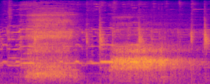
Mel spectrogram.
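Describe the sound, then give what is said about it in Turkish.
A slow, audible breath drawn in through the nose, then after a short pause a longer, airy exhale through the mouth with a faint whistling edge, fairly soft. “Burundan nefes alıyorum ağızdan nefes veriyorum.”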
